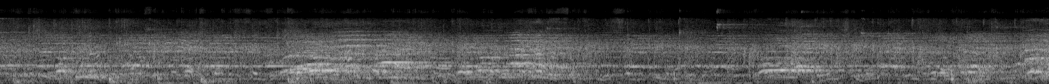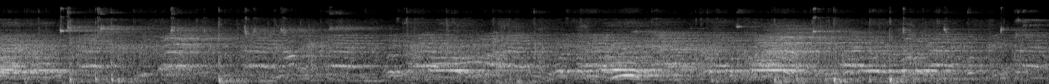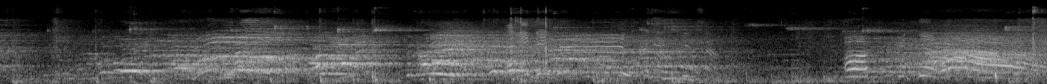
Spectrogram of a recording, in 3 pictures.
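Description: Basketball game play in a large gym: a ball bouncing on the court floor, sneakers squeaking and players' voices calling out, all echoing in the hall.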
